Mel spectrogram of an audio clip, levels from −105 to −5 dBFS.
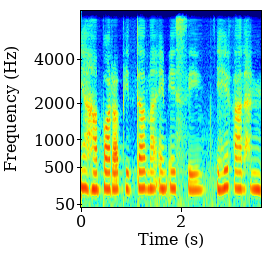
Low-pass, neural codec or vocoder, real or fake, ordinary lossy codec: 7.2 kHz; codec, 16 kHz, about 1 kbps, DyCAST, with the encoder's durations; fake; Opus, 64 kbps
